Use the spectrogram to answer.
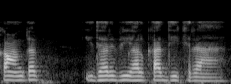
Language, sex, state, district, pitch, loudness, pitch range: Hindi, female, Jharkhand, Garhwa, 195 Hz, -20 LUFS, 185-200 Hz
